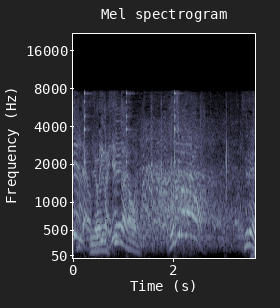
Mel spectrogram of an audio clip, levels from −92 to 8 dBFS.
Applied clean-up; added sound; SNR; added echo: none; Cutlery, silverware / Dishes, pots, and pans; 7 dB; none.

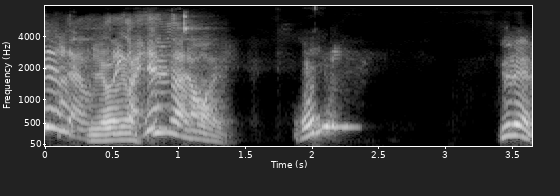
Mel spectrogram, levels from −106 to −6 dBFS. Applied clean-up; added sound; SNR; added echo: neural mask model Resemble Enhance denoiser.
